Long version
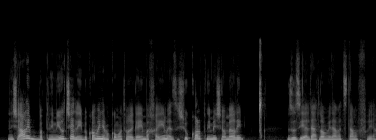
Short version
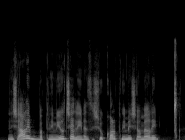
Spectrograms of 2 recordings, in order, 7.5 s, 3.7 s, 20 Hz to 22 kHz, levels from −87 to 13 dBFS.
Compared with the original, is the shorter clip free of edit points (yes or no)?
no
